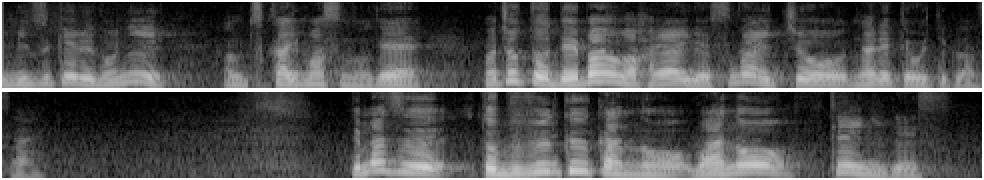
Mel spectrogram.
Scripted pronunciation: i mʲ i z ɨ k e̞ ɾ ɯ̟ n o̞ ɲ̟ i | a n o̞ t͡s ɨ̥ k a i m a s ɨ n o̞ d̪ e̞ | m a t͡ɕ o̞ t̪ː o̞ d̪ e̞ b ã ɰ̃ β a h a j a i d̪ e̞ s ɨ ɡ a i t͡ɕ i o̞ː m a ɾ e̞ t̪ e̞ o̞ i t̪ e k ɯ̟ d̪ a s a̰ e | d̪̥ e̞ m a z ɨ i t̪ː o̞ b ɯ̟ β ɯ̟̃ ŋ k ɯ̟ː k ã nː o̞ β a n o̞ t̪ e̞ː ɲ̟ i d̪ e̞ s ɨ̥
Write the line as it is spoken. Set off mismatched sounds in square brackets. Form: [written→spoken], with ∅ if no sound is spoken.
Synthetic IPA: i mʲ i z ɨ k e̞ ɾ ɯ̟ n o̞ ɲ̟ i | a n o̞ t͡s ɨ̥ k a i m a s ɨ n o̞ d̪ e̞ | m a t͡ɕ o̞ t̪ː o̞ d̪ e̞ b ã ɰ̃ β a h a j a i d̪ e̞ s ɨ ɡ a i t͡ɕ i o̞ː [m→n] a ɾ e̞ t̪ e̞ o̞ i t̪ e k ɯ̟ d̪ a s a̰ [e→i] | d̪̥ e̞ m a z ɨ [i→e] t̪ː o̞ b ɯ̟ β ɯ̟̃ ŋ k ɯ̟ː k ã nː o̞ β a n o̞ t̪ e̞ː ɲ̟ i d̪ e̞ s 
